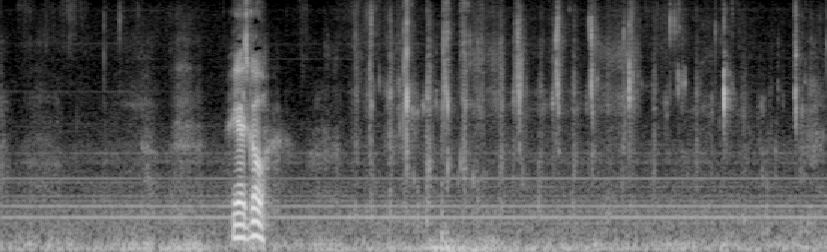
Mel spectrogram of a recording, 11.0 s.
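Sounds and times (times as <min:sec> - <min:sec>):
steady low hum: 0:00.0 - 0:11.0
person chewing food: 0:04.3 - 0:11.0
mouth clicks and crunches: 0:04.6 - 0:11.0.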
